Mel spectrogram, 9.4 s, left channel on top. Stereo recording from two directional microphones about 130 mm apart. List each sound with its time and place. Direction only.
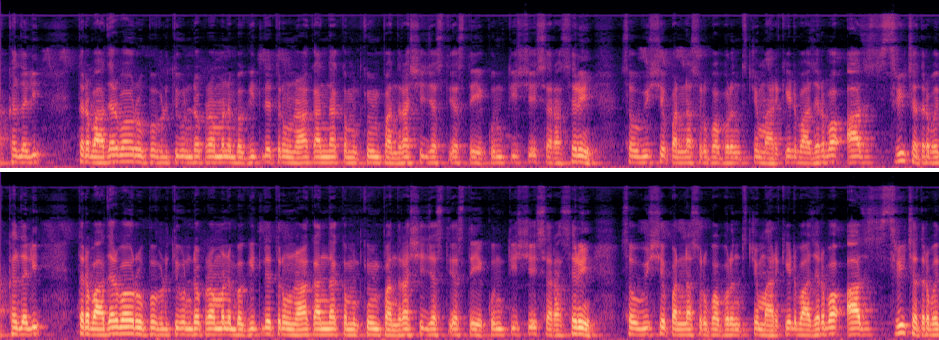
0.1 s a man's voice: 25° right (ahead or behind)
